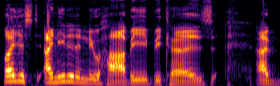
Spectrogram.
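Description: A man with a clear, smooth voice talks casually as a comedy podcast co-host. His delivery is rambling and self-deprecating, at an ordinary middle pitch. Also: very animated, unhurried, a bit bright. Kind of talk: casual comedic banter and announcements.

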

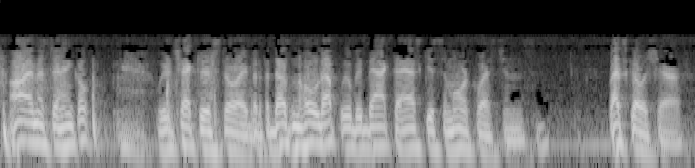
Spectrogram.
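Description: An actor playing a calm, firm Texas Ranger lawman in a 1950s radio western drama. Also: on the low side, brisk, natural voice. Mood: firm, businesslike. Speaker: lead investigator and narrator. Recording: tinny 1950s radio recording.

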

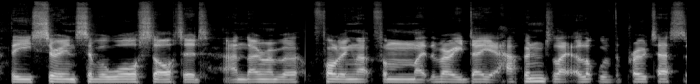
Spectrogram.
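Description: A man's voice: medium pitch, bright, forceful tone, clean tone, no echo. A man, recounting his own story as an interview guest, hesitant with frequent fillers and restarts. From England. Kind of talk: casual personal recounting.

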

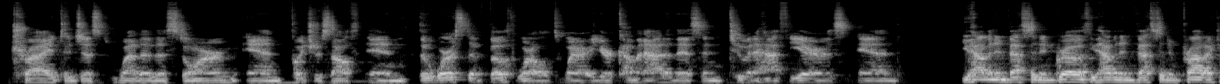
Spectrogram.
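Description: A man's voice: sits low, a bit bright. A man speaking as an interview guest and startup executive, conversational yet emphatic and opinionated, building points through repeated phrases. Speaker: startup CEO and former finance leader, interview guest. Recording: roomy, echoey sound.

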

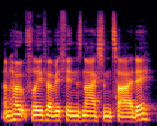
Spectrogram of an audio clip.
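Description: Relaxed man plugging a show. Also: mid-range voice, racing. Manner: relaxed, promotional plugs. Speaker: podcast co-host. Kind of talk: casual chat.

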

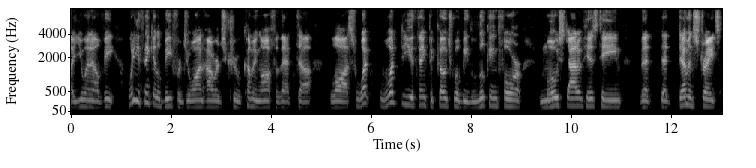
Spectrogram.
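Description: A man's voice: on the high side, pushed and bright. A man hosting a sports show, putting questions to a guest in a conversational interviewing style.

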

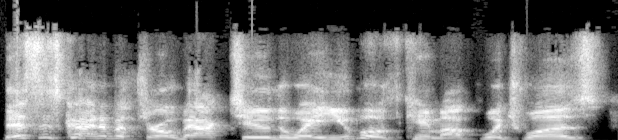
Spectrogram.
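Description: A man hosting a relaxed talk with touring comedians, his voice slightly high and very bright. He asks long, rambling questions padded with fillers, sounding keen on the topic. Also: a little fast. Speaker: podcast host interviewing comedians. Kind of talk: casual interview chat.

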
